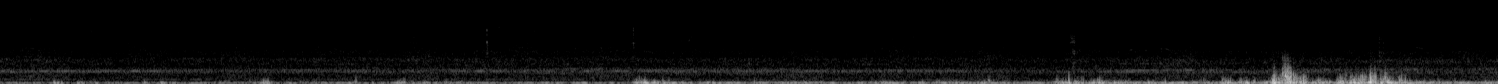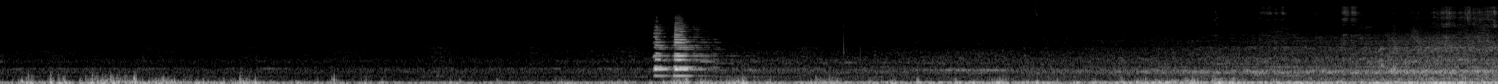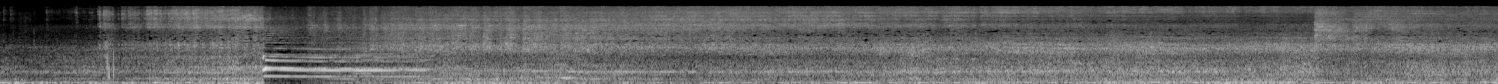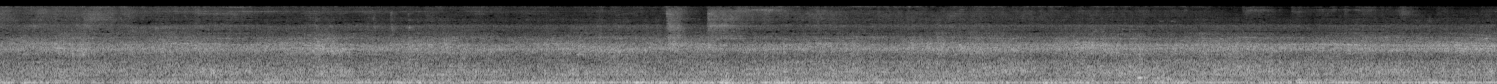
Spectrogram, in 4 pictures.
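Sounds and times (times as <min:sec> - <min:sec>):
locomotive horn blast: 0:21.5 - 0:22.4, 0:32.1 - 0:38.2
wagons rolling on rails: 0:28.5 - 0:59.9.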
